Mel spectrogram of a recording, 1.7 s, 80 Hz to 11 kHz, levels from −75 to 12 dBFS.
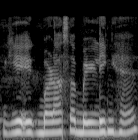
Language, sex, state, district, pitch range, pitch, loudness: Hindi, female, Jharkhand, Deoghar, 205-220 Hz, 210 Hz, -13 LUFS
